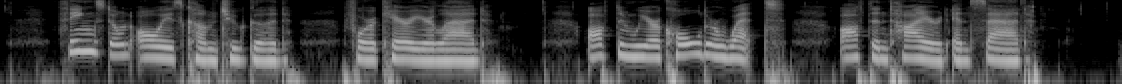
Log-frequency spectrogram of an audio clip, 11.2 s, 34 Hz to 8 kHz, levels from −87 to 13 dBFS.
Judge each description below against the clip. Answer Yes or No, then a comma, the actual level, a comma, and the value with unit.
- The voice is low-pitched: No, medium, 185 Hz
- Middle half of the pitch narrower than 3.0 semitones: No, average, 4.0 semitones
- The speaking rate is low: Yes, slow, 105 wpm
